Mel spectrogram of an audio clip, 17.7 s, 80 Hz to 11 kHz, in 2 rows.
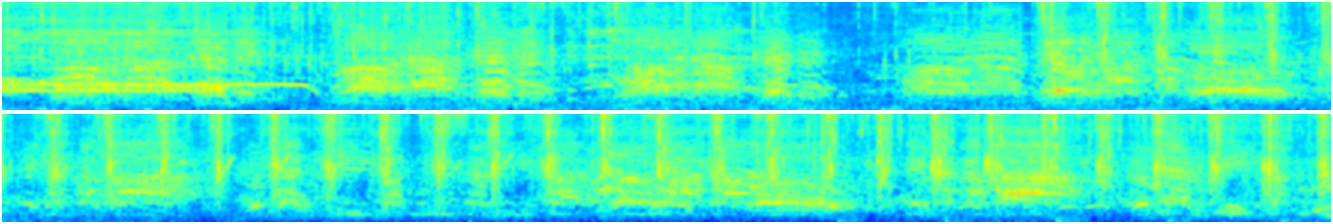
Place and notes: Sound Recording of the demonstration against the murder of Marielle Franco a few days ago.
Recorded on Avenida Paulista in Sao Paulo, on 15th of March.
Recording by a ORTF Schoeps CCM4 setup on a Cinela Suspension+windscreen.
Recorded on a Sound Devices 633
- Bela Vista, São Paulo - SP, Brazil, 15 March 2018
